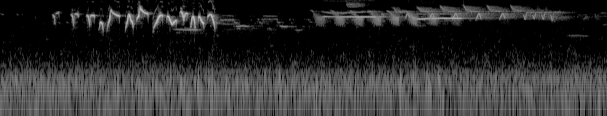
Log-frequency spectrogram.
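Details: Oriental white-eye lure recording: a lively run of about a dozen sharp, high, rising-and-falling chips lasting over a second, then a longer, softer series of buzzy high notes sliding slightly downward.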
